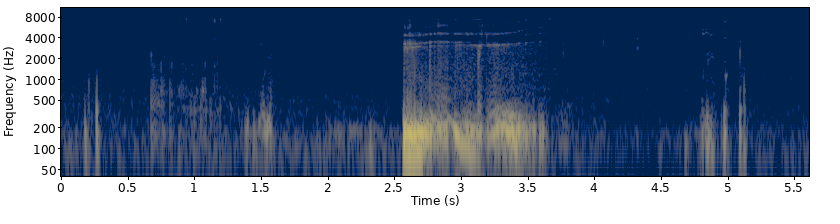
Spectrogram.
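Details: Loud, low gurgling rumble about a second long with small bubbling sounds before and after: ordinary hunger-related stomach growling (borborygmi) in a starving, hungry person.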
